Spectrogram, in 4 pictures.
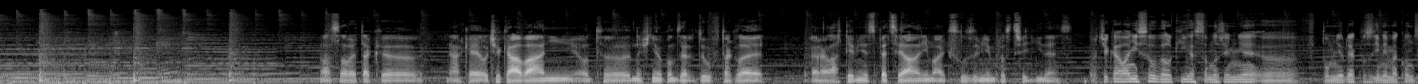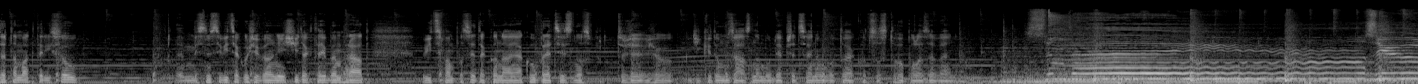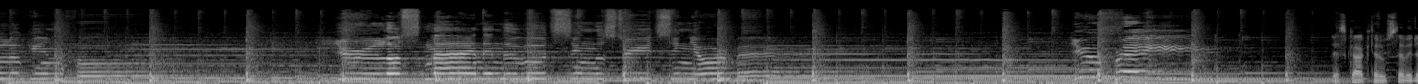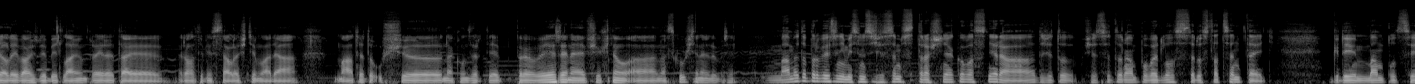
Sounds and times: Music: 0.0s - 53.2s
Speech: 3.2s - 15.0s, 15.9s - 23.8s, 31.7s - 35.6s, 41.7s - 56.6s.

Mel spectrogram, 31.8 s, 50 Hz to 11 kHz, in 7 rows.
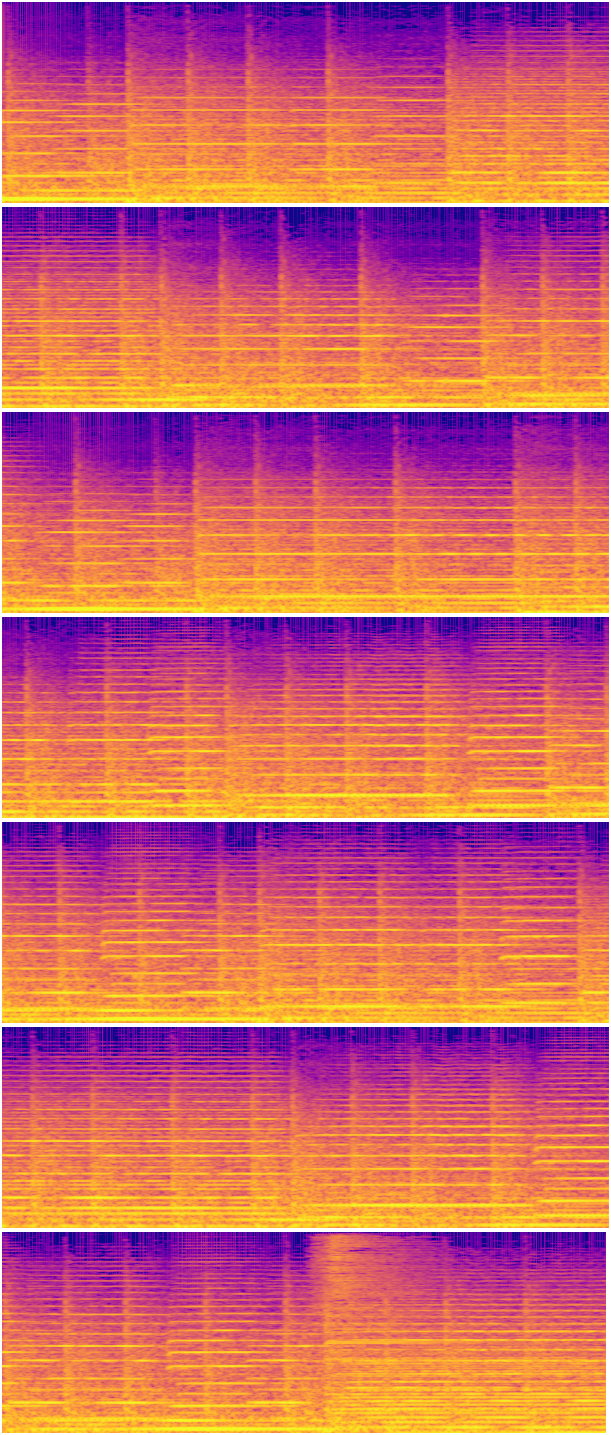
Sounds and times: Theme music: 0.0s - 31.8s.

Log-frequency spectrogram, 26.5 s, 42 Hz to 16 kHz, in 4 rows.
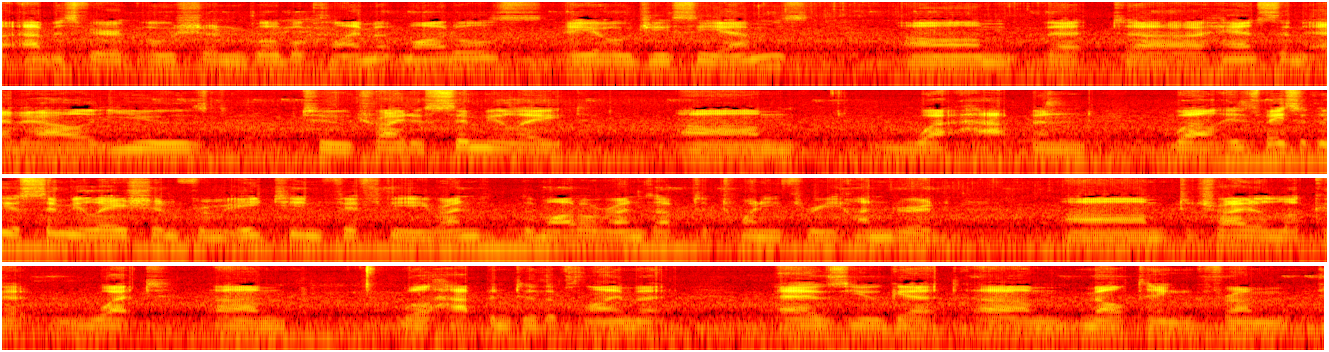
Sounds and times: Speech: 0.0s - 18.0s, 18.6s - 23.2s, 23.8s - 26.4s.

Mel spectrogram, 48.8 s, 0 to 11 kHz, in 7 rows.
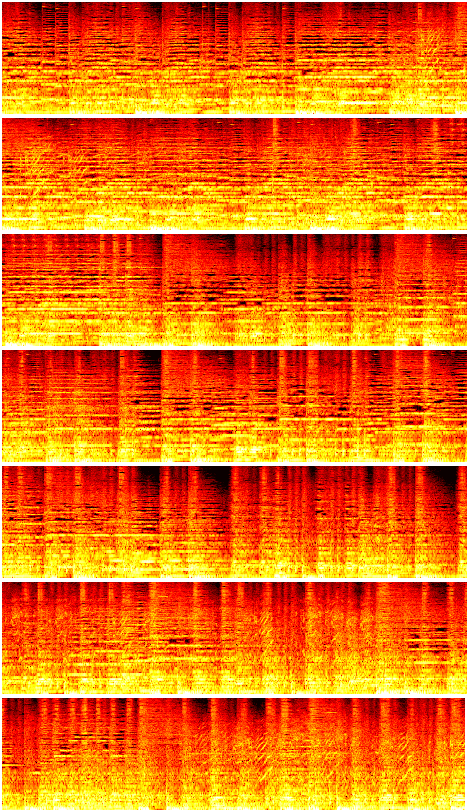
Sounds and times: Music: 0.0s - 48.8s.

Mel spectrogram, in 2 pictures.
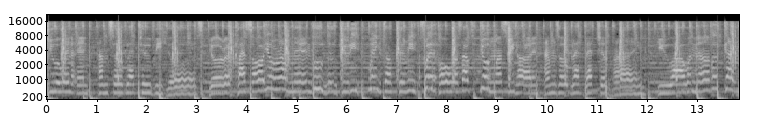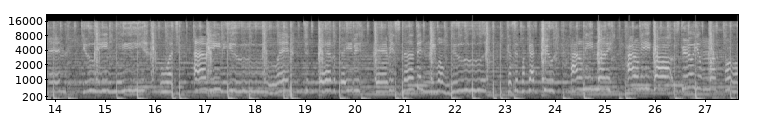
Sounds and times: Music: 0.0s - 27.6s.

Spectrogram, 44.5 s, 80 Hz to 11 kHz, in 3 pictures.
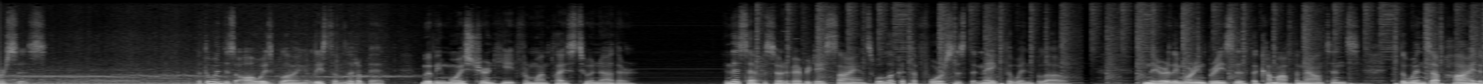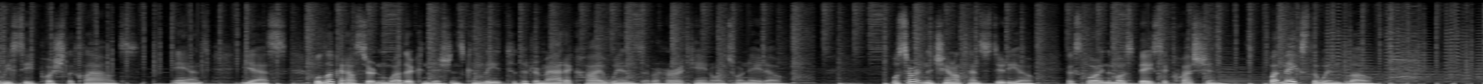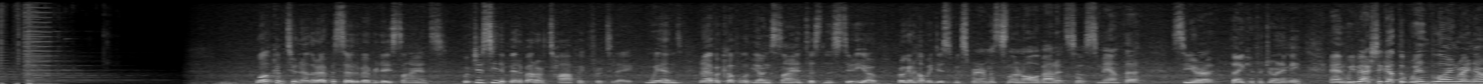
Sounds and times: Speech: 0.0s - 0.5s, 2.0s - 6.4s, 7.2s - 10.7s, 11.4s - 22.8s, 23.7s - 28.7s, 32.2s - 44.4s
Music: 7.5s - 31.5s.

